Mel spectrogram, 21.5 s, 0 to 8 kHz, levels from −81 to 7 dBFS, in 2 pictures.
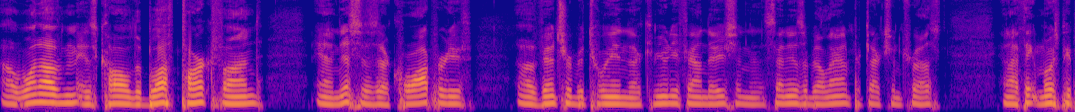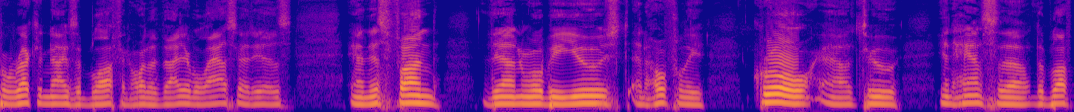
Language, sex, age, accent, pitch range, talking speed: English, male, 60-79, American, 140-155 Hz, 165 wpm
